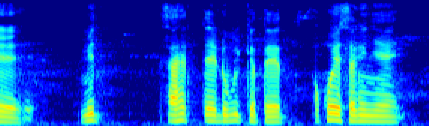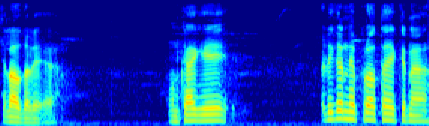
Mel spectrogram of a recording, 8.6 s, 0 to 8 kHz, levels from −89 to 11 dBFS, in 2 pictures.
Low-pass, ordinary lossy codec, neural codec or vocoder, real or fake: 7.2 kHz; none; none; real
